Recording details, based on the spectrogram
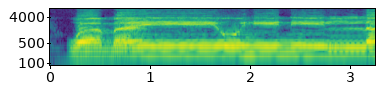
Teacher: Kemudian kita jumpa waqaf qili di sini afdal diwaqafkan dan ibtidak pada wa may, masuk beserta dengung, bukan waman tapi wa may yuhinillah. Lafaz jalalah di sini dibaca nipis. Jangan pula kita baca tebal.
